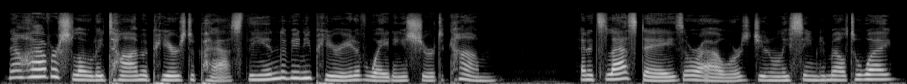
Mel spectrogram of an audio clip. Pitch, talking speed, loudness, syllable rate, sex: 215 Hz, 190 wpm, -19 LUFS, 5.0 syllables/s, female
